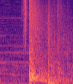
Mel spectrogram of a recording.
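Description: A musket volley bursts out in the Imperial Splendour battle game, a sharp loud crack followed by a rolling echo of scattered further shots.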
